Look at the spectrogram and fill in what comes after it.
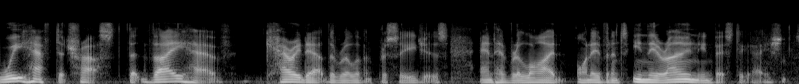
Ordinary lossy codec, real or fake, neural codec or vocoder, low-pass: Opus, 64 kbps; real; none; 7.2 kHz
